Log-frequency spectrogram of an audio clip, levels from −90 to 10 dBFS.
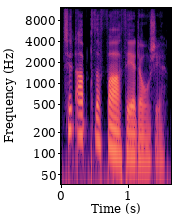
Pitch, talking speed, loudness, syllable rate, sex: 115 Hz, 215 wpm, -19 LUFS, 5.3 syllables/s, male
